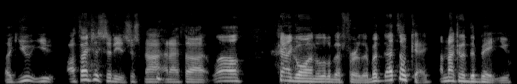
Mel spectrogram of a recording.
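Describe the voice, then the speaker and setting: A man's voice: medium pitch, expressive, rapid-fire, fairly bright tone, dry recording. A man hosting a podcast interview in an informal, rambling, affirming way. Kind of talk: casual conversational interview.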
